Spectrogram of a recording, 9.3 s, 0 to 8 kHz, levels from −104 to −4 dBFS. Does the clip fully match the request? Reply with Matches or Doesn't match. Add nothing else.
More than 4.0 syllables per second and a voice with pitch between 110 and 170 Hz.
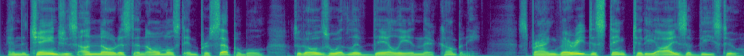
Matches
